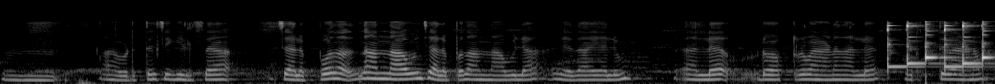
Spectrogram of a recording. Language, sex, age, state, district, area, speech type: Malayalam, female, 45-60, Kerala, Malappuram, rural, spontaneous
